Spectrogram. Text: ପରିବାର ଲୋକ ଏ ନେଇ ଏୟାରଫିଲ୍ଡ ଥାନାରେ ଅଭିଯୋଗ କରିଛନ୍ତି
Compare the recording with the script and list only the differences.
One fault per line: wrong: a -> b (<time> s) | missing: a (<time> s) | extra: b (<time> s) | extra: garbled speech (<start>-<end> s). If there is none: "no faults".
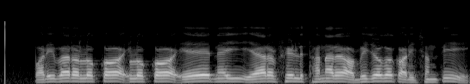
extra: ଲୋକ (1.4 s)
